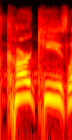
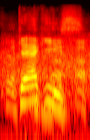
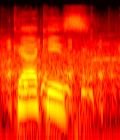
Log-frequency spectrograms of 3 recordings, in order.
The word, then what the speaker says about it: khakis: You pronounce car keys like it's a type of pant. – Khakis. – Khakis.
